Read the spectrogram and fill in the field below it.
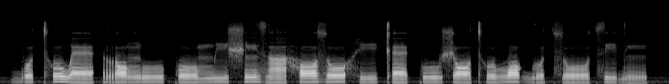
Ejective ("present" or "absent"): present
